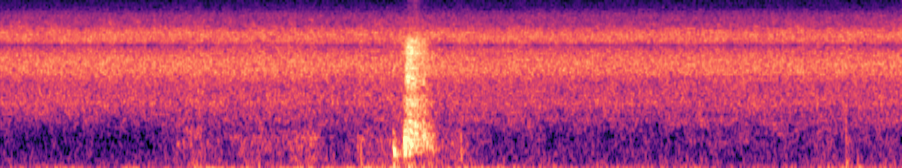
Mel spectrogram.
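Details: A single brief, stifled sneeze in a quiet room, deliberately muffled by the person so neighbours won't hear: muffled sneeze.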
